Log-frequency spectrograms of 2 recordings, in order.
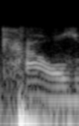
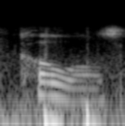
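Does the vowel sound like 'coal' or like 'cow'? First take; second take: cow; coal. First: The vowel sounds like the one in 'cow'. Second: The vowel sounds like the one in 'coal'. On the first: This is how many people say it. The speaker calls it wrong. "A lot of people pronounce it Cowles" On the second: This is how it is supposed to be said. The speaker calls it right. "it's supposed to be pronounced Coles"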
